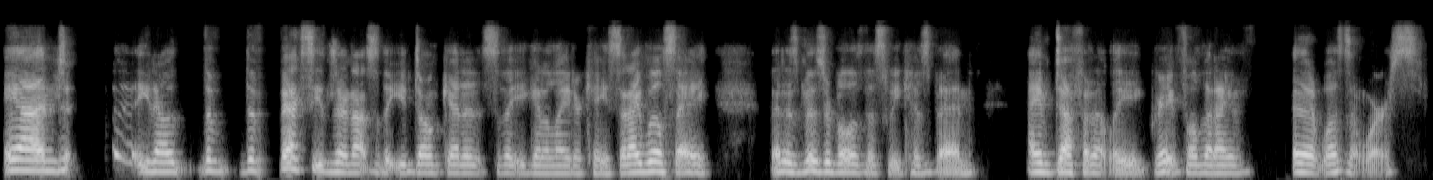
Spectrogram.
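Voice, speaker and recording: A woman co-hosting a casual chat, her voice raspy and congested from recent illness, talking in a rambling way with fillers. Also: mid-range voice, steady tone, fairly quick, a little mellow. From Rochester area, upstate New York. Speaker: podcast co-host.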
